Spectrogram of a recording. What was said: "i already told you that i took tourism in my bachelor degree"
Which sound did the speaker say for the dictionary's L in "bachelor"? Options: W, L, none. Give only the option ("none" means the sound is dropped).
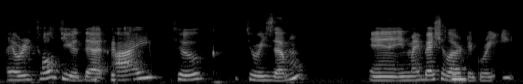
L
